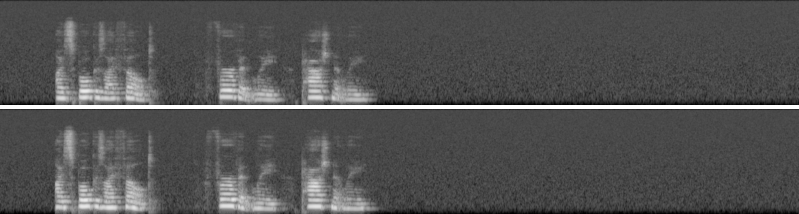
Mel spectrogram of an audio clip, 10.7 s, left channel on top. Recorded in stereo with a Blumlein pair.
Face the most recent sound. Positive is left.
turn(degrees=-40)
